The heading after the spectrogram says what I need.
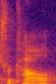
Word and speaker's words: Trakal: So we have brought Dorothy here to try a new product that is based out of Colorado called Trakal. That's what we think this is pronounced.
